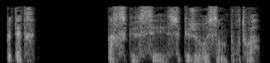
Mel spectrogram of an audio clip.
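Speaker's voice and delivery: soft, understated solemn confession; grave. A narrator's reading. Lover confesses his feelings to Molly, grave. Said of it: "dis-je d'un ton grave".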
